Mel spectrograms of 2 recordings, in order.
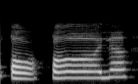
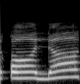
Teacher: لام کی زبر کو لمبا نہیں کرنا۔ زبر زیر پیش جن کو ہم حرکات کرتے ہیں ان کی بہت زیادہ امپورٹنس ہے، اگر آپ ان کو لمبا کر دیں گے تو میننگ چینج ہو جائے گا۔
